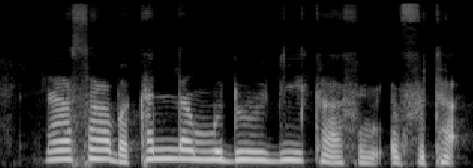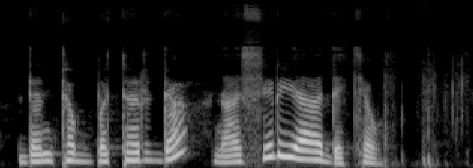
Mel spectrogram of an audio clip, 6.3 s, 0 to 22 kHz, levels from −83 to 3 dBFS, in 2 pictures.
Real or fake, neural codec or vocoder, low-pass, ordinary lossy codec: fake; codec, 44.1 kHz, 7.8 kbps, DAC; 19.8 kHz; MP3, 96 kbps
